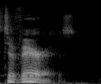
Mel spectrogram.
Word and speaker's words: Tavares: When he showed up, he was like, "Hey, it's Tavares." And then like the next year, they asked him again, and he was like, "Hey, it's Tavares."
